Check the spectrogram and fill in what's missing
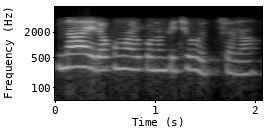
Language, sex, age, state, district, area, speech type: Bengali, female, 18-30, West Bengal, North 24 Parganas, rural, conversation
